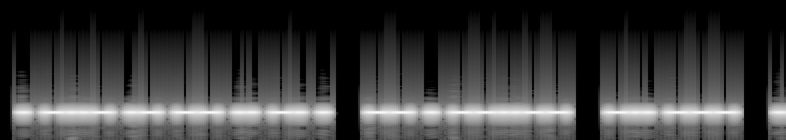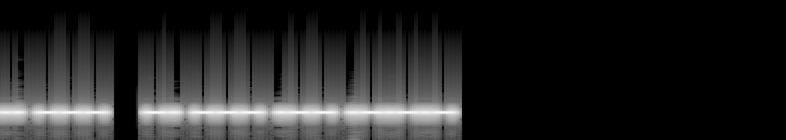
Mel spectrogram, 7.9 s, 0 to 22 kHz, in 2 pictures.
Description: Morse code, heard as a keyed tone, about 40 wpm, 700 Hz. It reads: EXAMINE ME, DO SO NOW.
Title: Sentences from Top 1600 Words 40wpm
